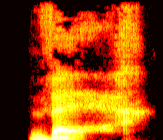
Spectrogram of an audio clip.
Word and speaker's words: vert: Bleu, noir, violet, orange, vert, silent T. Le T, il est silencieux.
